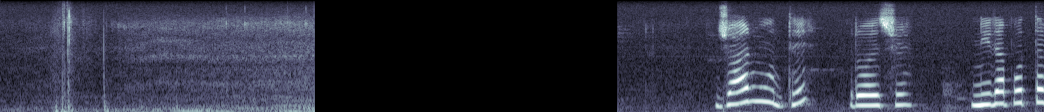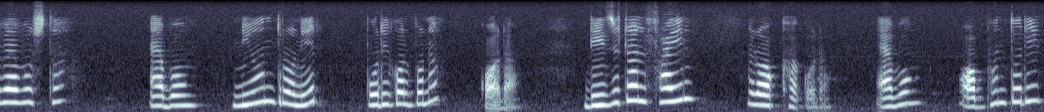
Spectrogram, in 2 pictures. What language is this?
Bangla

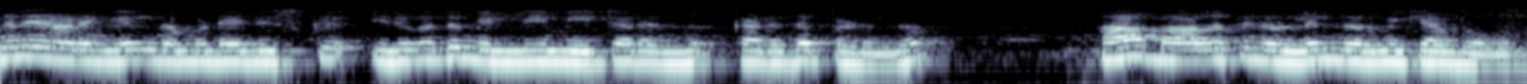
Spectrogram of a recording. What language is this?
Malayalam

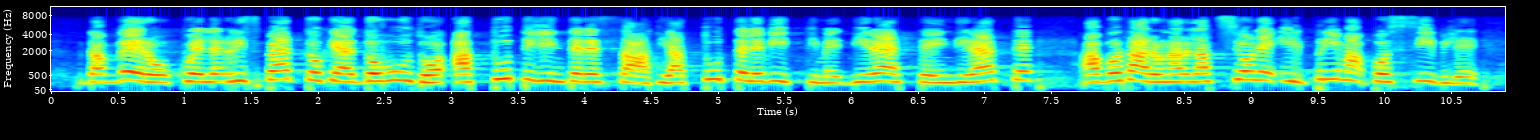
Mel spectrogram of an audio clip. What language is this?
Italian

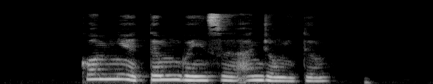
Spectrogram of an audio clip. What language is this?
Kom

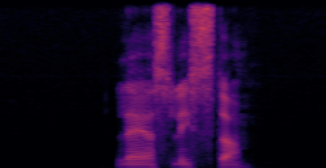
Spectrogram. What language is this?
Swedish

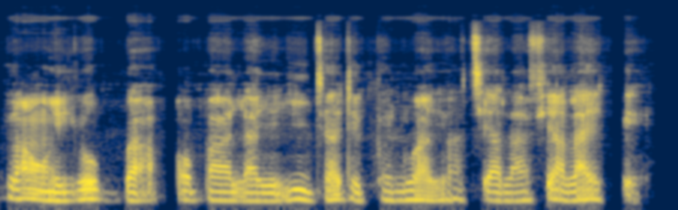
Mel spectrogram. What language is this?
Yoruba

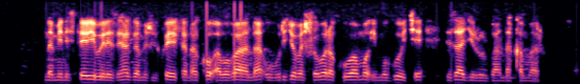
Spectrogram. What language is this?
Kinyarwanda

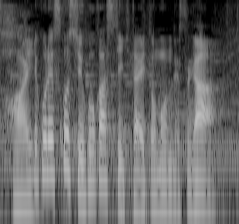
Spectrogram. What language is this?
Japanese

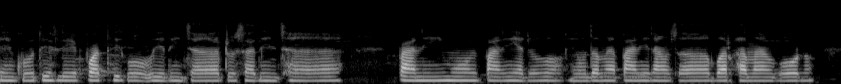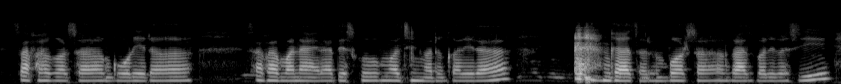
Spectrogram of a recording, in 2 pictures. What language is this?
Nepali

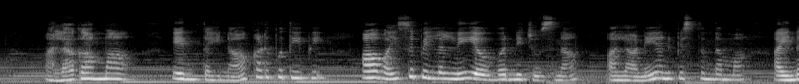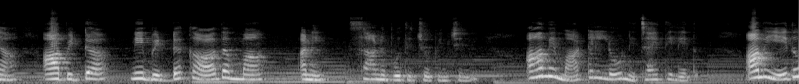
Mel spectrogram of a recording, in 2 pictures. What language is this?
Telugu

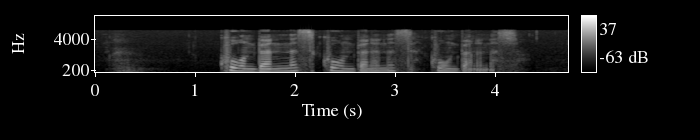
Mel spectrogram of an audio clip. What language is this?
Norwegian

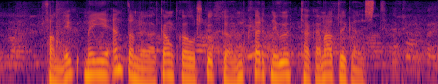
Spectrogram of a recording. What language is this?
Icelandic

